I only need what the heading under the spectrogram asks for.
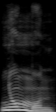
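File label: "нюммун", Komi, female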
